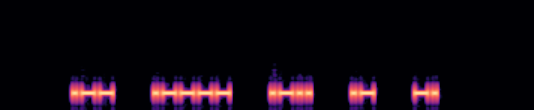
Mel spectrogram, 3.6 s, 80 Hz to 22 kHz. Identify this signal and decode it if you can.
Morse code, heard as a keyed tone, about 40 wpm, spaced as for 23 wpm, 700 Hz. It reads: W1LAN
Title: USA Call Signs - 5 Characters - 3x Character Spacing - 40wpm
